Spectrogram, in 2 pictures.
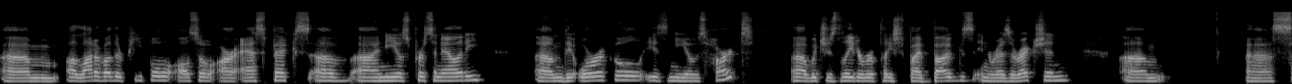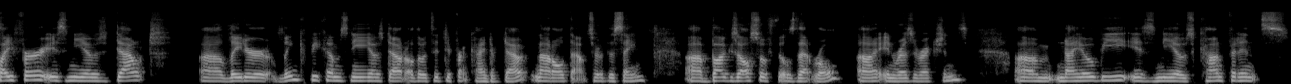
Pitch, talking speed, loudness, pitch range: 165 Hz, 155 wpm, -28 LUFS, 155-180 Hz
